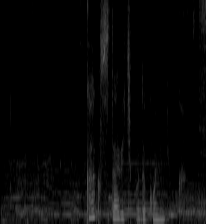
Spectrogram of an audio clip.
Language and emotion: Russian, sad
